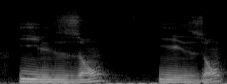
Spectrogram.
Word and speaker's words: ils ont: Ils ont, and notice here we have the liaison, we have a link. So we have ils ont, notice the pronunciation, the S actually does get pronounced this time.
